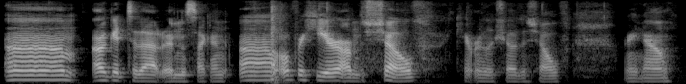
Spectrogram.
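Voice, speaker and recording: A man's voice: mid-range voice, unhurried, slight background noise. A man talking casually and informally as he shows off a collection, rambling as he goes. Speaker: host showing a radio collection. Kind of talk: casual hobby show-and-tell.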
